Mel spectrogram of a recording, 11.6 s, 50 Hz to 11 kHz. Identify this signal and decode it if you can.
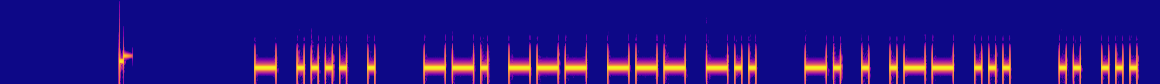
Morse code, heard as a keyed tone, about 17 wpm, 700 Hz. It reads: THE GOOD NEWS IS
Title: Sets of 5 Words 17wpm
